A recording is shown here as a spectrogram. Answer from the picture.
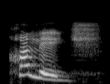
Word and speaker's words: college: We still have the word college. College. College. And not college. The first letter E in that word makes the A sound.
